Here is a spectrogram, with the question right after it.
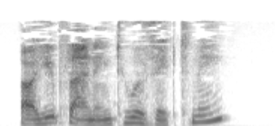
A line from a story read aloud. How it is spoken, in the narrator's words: Nora said calmly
